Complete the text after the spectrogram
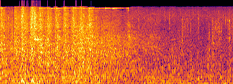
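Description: Rapid gunshots ring out at close range.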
